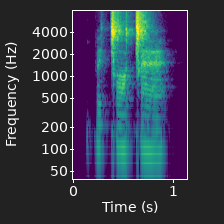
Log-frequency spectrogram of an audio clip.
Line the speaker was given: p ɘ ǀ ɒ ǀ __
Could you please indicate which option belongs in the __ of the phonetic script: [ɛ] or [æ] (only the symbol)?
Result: æ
